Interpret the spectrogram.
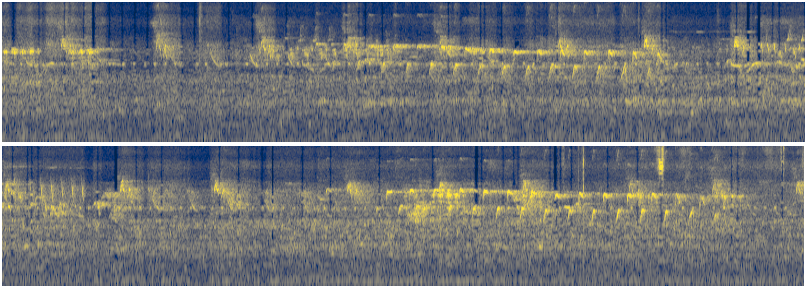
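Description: Songbirds calling, with rapid trilled runs of high notes about two seconds in and again about twelve seconds in, over a steady background rumble.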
